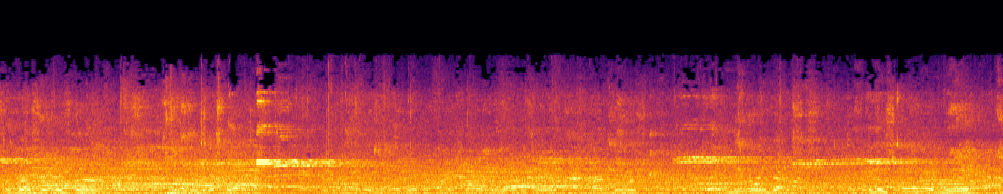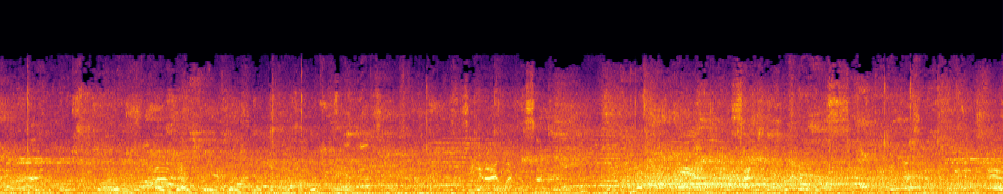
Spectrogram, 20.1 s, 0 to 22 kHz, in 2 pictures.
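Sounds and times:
chatter of voices: 0:00.0 - 0:20.0.

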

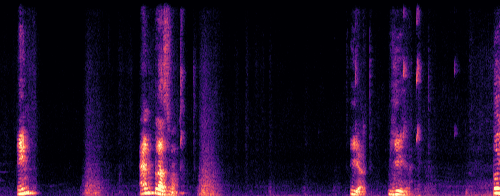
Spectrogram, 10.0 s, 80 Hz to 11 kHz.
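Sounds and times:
man speaking: 0:00.3 - 0:00.8, 0:02.8 - 0:03.6, 0:07.0 - 0:08.4
marker squeaking on whiteboard: 0:03.4 - 0:05.4, 0:07.1 - 0:10.0.

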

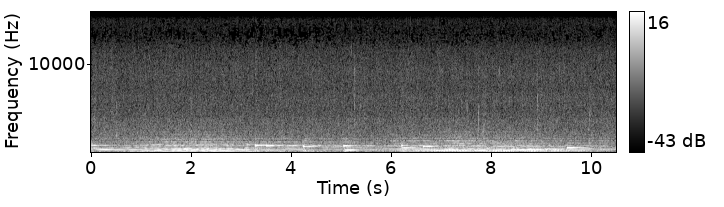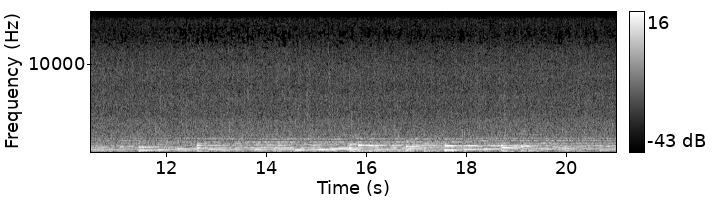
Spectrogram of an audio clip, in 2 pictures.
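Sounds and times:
slow background music: 0:00.0 - 0:21.0
steady rain-like hiss: 0:00.0 - 0:21.0.

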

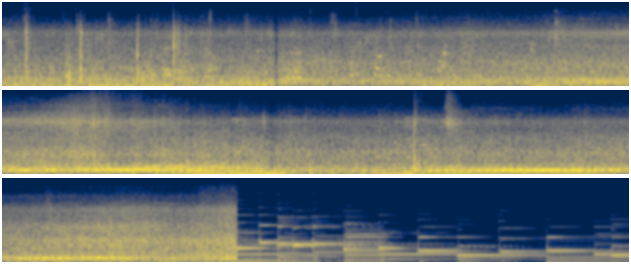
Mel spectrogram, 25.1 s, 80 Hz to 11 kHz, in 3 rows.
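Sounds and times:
low engine hum: 0:00.0 - 0:19.9
vehicle engines passing: 0:00.0 - 0:19.9.

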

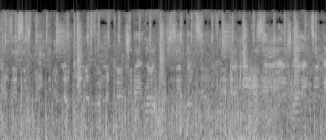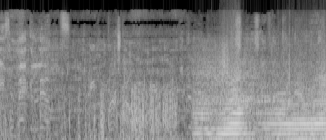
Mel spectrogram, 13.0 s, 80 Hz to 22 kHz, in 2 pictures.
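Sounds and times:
rap music with vocals: 0:00.0 - 0:10.7
boat engines rumbling: 0:00.0 - 0:13.0
wind: 0:00.0 - 0:13.0.

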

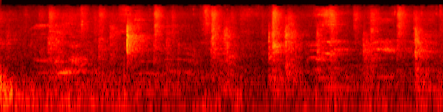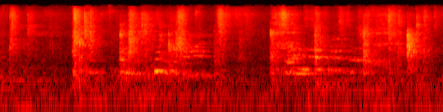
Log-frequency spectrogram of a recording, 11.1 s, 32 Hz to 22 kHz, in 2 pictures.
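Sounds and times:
footsteps on concrete stairs: 0:00.0 - 0:11.0.

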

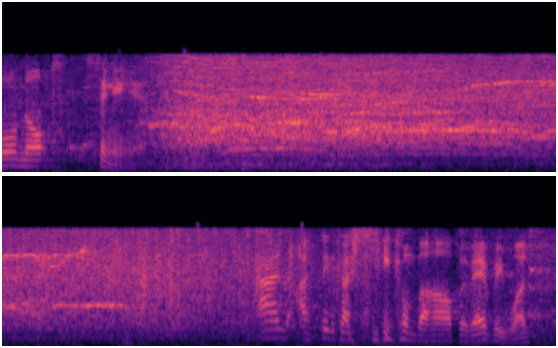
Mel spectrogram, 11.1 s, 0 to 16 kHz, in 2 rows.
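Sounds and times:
audience applauding and cheering: 0:01.4 - 0:09.2
people shouting: 0:01.5 - 0:06.9.

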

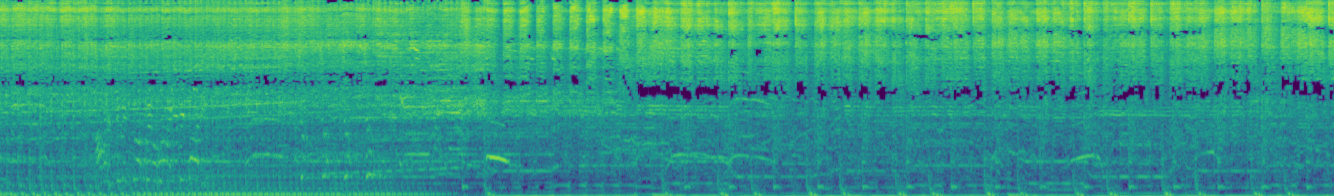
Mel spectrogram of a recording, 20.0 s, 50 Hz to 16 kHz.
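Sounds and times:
electronic dance music: 0:00.0 - 0:20.0
person speaking into a microphone: 0:01.4 - 0:03.5.

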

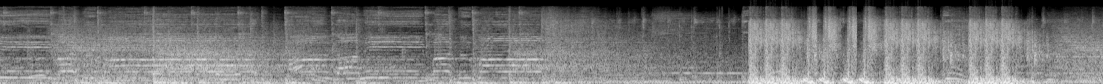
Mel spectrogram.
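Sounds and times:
automatic rifle fire: 0:07.5 - 0:10.4.

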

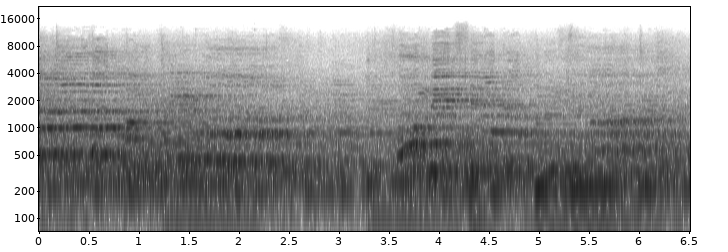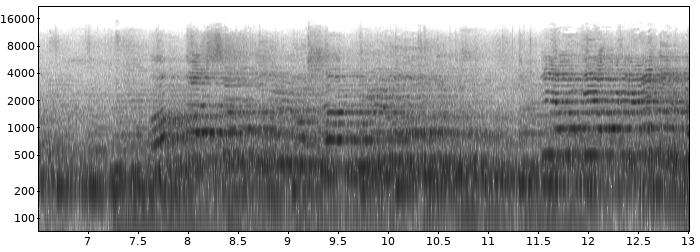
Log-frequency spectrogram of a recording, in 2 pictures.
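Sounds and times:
guitar and lute accompaniment: 0:00.0 - 0:13.0.

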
